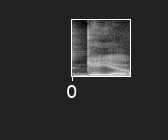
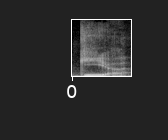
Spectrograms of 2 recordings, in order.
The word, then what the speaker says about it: Gaia: That sound, Anu, appears in both names for the sky, and there is also a clear linguistic relationship between Ki and Gaia, which has alternate pronunciations as Gaia or even Gia.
